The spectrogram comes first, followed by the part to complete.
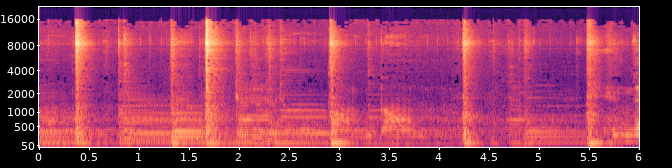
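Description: Acoustic guitar strumming chords, with an accented strum about every second and a bit.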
